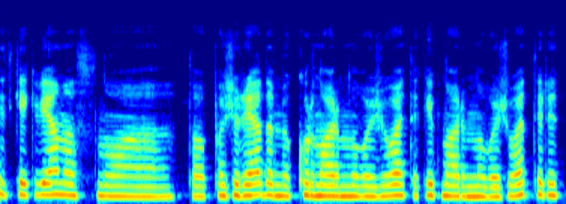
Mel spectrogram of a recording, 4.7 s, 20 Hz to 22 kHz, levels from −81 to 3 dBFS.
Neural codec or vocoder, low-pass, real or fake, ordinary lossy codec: none; 14.4 kHz; real; Opus, 64 kbps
